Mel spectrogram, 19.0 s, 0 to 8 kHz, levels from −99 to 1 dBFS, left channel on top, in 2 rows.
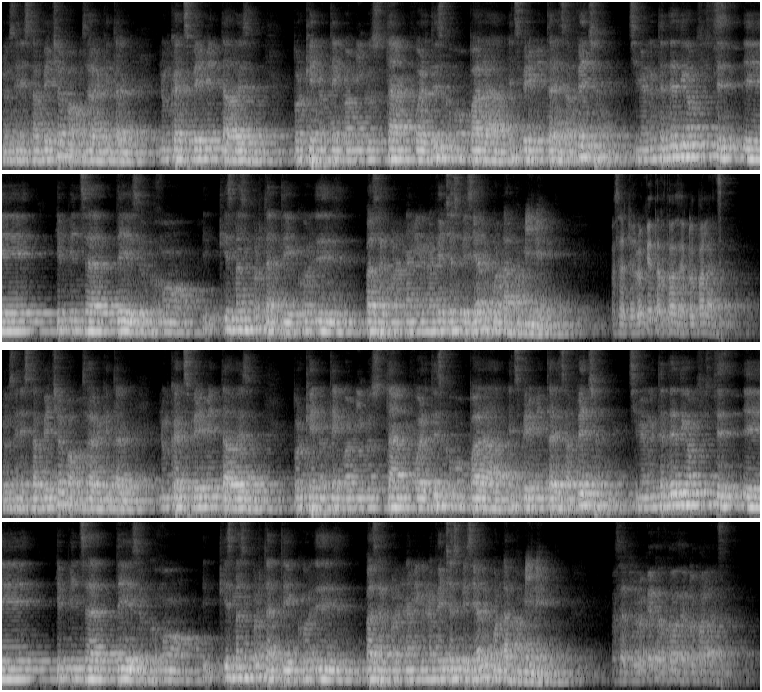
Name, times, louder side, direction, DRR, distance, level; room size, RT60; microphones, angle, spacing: voice 1, 0.0-1.5 1.9-3.2 3.6-6.3 6.5-7.5 7.9-9.8 10.1-11.8 12.2-16.3, equal, 5° right, -5 dB, 0.4 m, -27 dB
voice 2, 9.4-9.8 17.1-18.5, left 2 dB, 65° left, 3 dB, 0.3 m, -37 dB
2.2 x 2.0 x 2.8 m, 1.4 s
head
